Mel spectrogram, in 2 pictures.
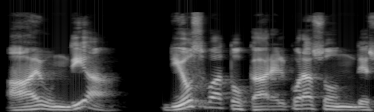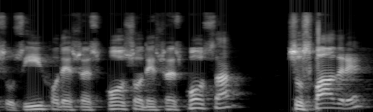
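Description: A male pastor preaching a sermon slowly and emphatically, repeating phrases, calling for responses and acting out quoted voices. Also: expressive, sharp tone. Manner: slow, emphatic preaching with repetition and call-and-response; acts out quoted voices with big pitch jumps.

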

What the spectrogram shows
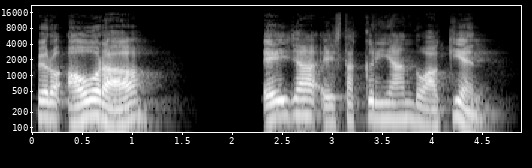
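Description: A man preaching a storytelling sermon who keeps asking his listeners questions and then answering them himself. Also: medium pitch. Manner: animated retelling, slips into character voices.

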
